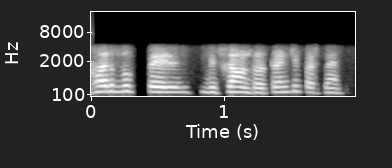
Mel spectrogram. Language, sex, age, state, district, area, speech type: Maithili, female, 18-30, Bihar, Purnia, rural, conversation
